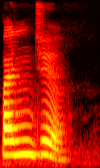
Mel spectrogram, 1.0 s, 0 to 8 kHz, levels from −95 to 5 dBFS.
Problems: background sounds at intervals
